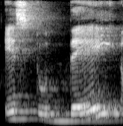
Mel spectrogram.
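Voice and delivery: "Estudei" slowly, with a loud, drawn-out final "dei"; stress on last syllable. Shown as a demonstration. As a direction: land hard on the "dei" of "Estudei". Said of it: "stress on the last syllable".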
